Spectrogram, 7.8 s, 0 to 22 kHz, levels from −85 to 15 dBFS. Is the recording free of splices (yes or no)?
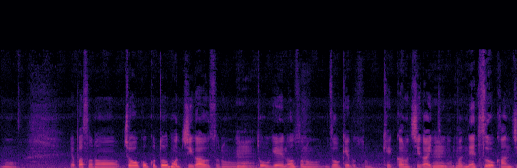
yes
